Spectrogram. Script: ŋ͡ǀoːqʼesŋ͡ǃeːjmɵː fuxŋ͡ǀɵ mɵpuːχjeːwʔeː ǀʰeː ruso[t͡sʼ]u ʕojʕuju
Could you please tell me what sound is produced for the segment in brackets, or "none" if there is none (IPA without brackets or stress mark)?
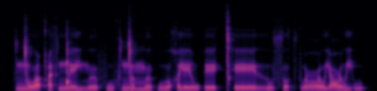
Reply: t͡sʼ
